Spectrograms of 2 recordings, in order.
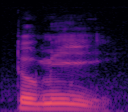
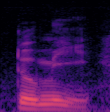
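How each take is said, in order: No difference in how they are said.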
